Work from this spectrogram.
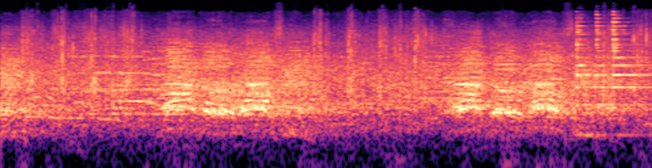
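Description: Crowd at a wrestling event chanting a name, loud rhythmic massed voices swelling in two waves over a constant roar of the audience.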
